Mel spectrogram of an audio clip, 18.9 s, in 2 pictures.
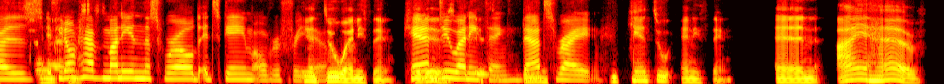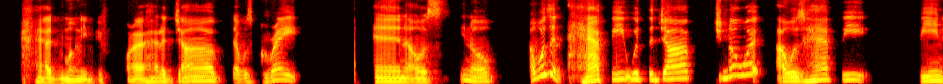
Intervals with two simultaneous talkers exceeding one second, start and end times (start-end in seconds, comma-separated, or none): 4.0-5.5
